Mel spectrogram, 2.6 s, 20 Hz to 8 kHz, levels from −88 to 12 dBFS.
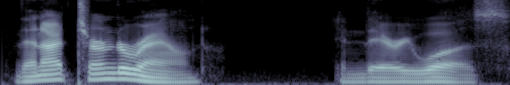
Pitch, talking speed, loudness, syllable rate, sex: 115 Hz, 190 wpm, -19 LUFS, 6.2 syllables/s, male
